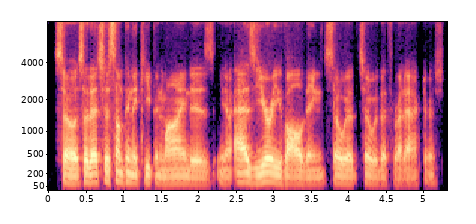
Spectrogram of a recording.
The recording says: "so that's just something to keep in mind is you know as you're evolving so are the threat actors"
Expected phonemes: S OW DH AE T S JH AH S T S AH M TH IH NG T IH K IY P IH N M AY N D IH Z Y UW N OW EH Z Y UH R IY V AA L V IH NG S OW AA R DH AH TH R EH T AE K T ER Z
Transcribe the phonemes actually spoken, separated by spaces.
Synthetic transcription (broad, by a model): S OW DH AE T S JH AH S T S AH M TH IH NG T IH K IY P IH N M AY N D IH Z Y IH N OW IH Z Y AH R IY V AA L V IH NG S OW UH W DH AH TH R EH T AE K T ER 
